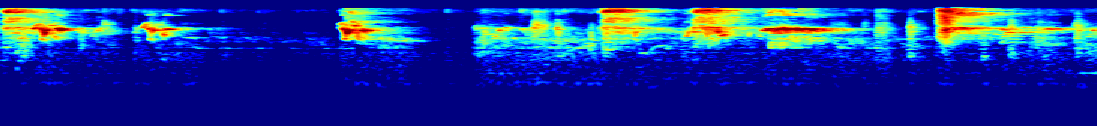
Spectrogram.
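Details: Budgerigar singing to encourage breeding condition, with harsh chattering bursts and a clear whistled note near four seconds, interrupted by brief quiet gaps.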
